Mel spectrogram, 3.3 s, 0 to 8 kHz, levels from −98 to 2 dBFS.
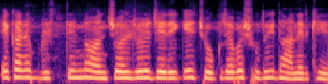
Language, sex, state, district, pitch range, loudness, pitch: Bengali, female, West Bengal, North 24 Parganas, 220-245 Hz, -15 LUFS, 230 Hz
